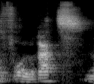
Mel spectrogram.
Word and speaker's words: Vollrads: It's called Vollrads. I pronounce it a little bit harder because it was the way how the wine was pronounced at that time.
